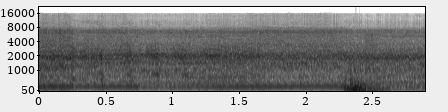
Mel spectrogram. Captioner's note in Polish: śmiech Wojtasa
